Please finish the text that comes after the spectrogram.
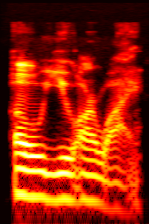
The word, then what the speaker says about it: Khoury: Khoury, something like that. It's Khoury.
